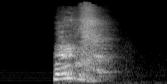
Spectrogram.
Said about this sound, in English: I have to sneeze again.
